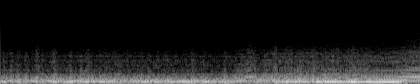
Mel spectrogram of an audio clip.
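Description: Dodge Scat Pack's 6.4-litre 392 HEMI V8 heard from inside the cabin, pulling steadily at road speed, its drone growing louder and slightly higher toward the end.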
